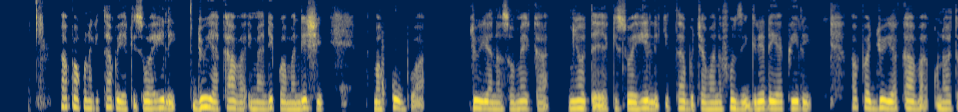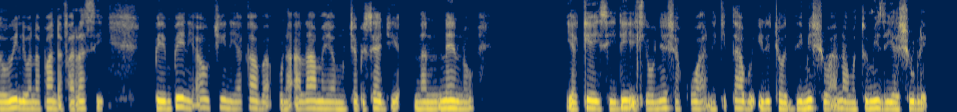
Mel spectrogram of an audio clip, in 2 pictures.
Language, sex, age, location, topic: Swahili, female, 18-24, Wajir, education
